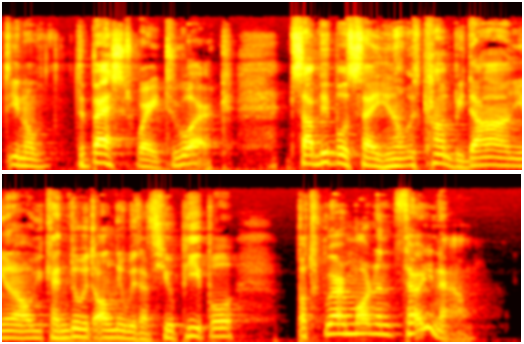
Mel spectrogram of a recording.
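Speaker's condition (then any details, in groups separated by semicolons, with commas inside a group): No condition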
